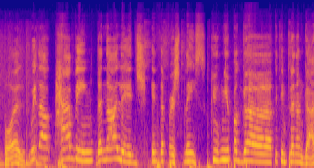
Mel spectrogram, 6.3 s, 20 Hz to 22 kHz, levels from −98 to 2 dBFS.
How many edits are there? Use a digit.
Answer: 4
